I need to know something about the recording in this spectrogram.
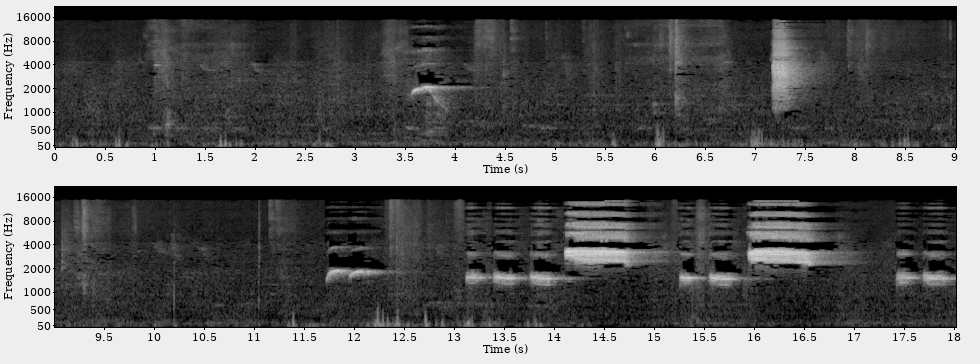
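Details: A Rottweiler, likely young, gives high, nasal whines in short level-pitched bursts that crowd together and grow louder toward the end, wanting to be let out to play, over soft knocks and handling noises.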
